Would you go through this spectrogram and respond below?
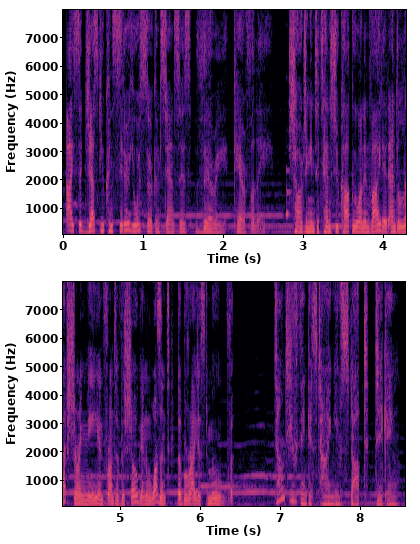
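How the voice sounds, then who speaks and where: A woman's voice: sits low, quick pace, music in the background. A woman voicing a haughty, mocking villainous diplomat in a video game, condescending and theatrical. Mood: smug menace.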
